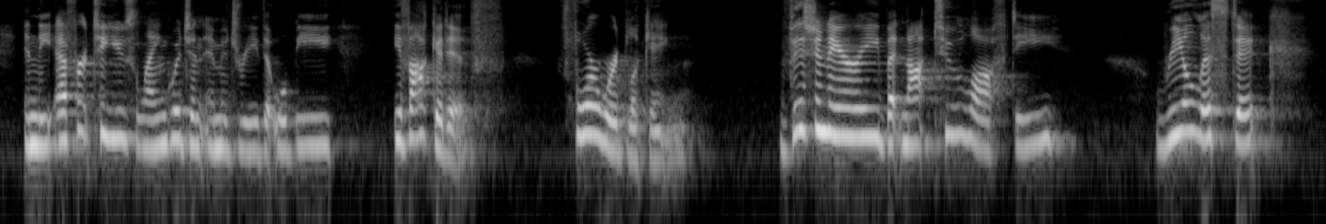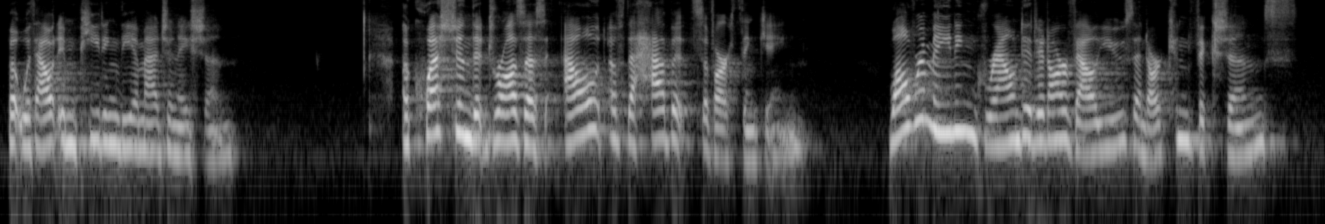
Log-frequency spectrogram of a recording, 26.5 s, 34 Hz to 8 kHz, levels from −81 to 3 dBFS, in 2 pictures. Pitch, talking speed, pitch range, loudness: 235 Hz, 105 wpm, 215-270 Hz, -20 LUFS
